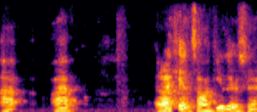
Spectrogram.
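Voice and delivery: halting, repeated-word stumble. Streamer losing his voice, apologizing to viewers, stuttering. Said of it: "I keep stuttering today".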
